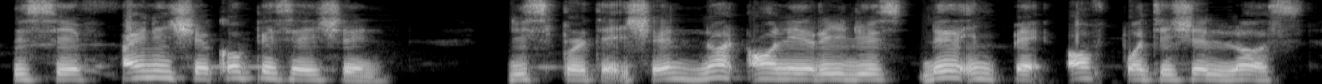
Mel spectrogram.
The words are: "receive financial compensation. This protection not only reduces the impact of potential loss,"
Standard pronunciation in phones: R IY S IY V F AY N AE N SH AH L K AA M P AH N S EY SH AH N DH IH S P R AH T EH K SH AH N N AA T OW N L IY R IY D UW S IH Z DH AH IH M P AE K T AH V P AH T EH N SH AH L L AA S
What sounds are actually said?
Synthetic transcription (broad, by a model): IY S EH F AY N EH N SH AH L K AA M P AH N S EY SH AH N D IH S P R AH T EH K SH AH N N AA T OW N L IY R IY D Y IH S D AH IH M P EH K T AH F P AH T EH SH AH N L AA S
